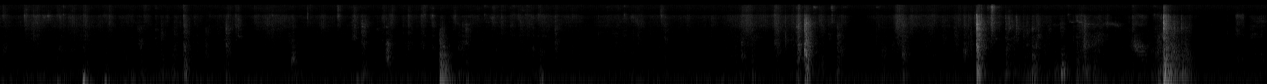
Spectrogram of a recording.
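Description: A board knocks and taps against a tabletop as it is tilted.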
